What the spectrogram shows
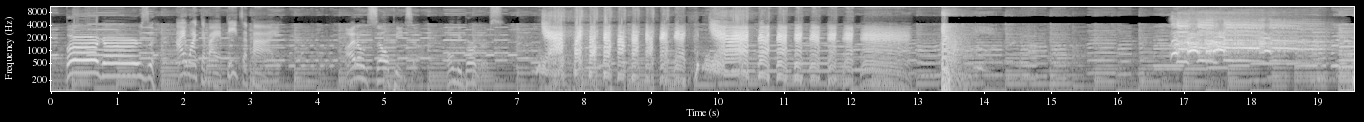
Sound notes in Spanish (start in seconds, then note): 7.3 risa psicópata; 16.8 grito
